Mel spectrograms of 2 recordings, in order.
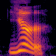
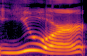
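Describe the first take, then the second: First: The vowel is reduced to an indistinct sound. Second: The vowel is full and clearly pronounced. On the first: The speaker calls it right. "we say you're" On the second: The speaker calls it wrong. "We don't say you're"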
